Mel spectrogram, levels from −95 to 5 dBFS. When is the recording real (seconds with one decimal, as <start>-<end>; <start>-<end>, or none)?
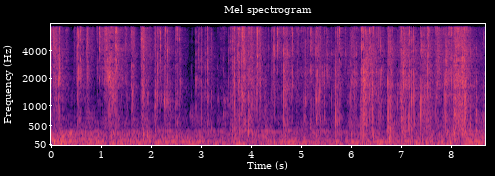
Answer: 0.0-2.9; 4.2-8.7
